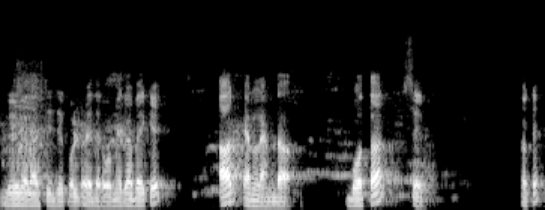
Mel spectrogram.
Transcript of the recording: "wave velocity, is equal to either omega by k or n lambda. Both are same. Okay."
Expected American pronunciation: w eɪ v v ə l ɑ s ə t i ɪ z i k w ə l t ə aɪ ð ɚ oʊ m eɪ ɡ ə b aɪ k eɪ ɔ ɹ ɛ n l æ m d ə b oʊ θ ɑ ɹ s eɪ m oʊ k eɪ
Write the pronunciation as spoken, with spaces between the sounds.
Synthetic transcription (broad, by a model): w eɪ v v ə l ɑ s t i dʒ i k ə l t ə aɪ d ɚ oʊ m eɪ ɡ ə b aɪ k eɪ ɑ ɹ ɛ n l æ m d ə b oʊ t ɑ ɹ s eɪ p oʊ k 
